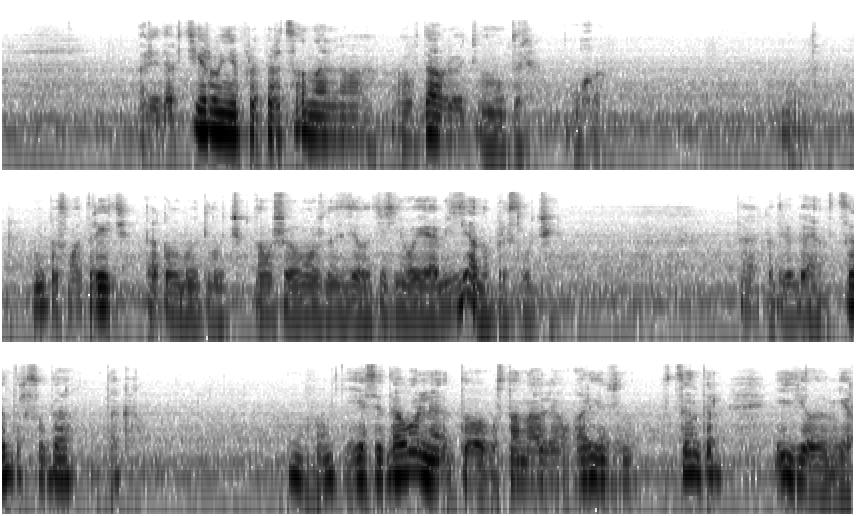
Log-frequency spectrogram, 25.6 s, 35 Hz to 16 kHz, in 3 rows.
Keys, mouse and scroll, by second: 0.4 click, 0.6-1.7 middle drag, 1.7 click, 2.4 middle click, 2.5 click, 2.8-3.8 middle drag, 4.3 click, 5.7 KP_1, 5.9 click, 7.9 click, 9.3 g, 10.1 click, 12.4 click, 12.6-13.6 middle drag, 14.6 KP_3, 15.0 click, 15.9 g, 17.7 middle click, 18.6 click, 19.8-20.8 drag, 22.8 click, 23.9-24.9 middle drag, 25.3 middle click.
